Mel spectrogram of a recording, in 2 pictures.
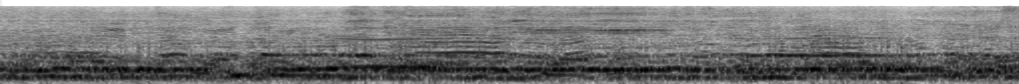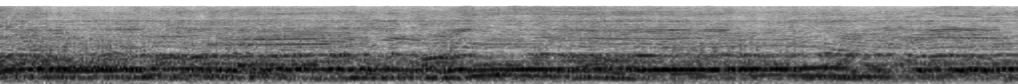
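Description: A large crowd of men and women sings and chants loudly outdoors.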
